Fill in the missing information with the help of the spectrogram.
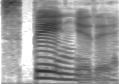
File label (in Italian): "turn off", Italian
